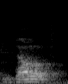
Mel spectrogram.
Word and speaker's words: doubt: For example, DOUBT, इसे हम पढ़ेंगे डाउट, बी साइलेंट है यहां पे।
